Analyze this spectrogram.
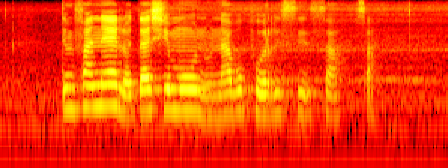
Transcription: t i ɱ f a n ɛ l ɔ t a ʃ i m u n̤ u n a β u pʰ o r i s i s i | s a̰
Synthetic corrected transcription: t i ɱ f a n ɛ l ɔ t a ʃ i m u n̤ u n a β u pʰ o r i s i s a | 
